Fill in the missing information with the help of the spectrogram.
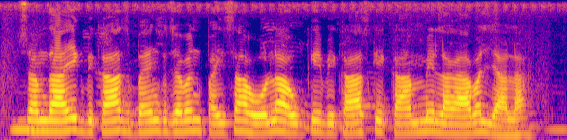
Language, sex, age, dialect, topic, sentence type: Bhojpuri, male, 41-45, Northern, banking, statement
